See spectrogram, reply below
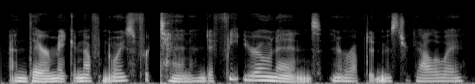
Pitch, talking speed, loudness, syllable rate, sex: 155 Hz, 190 wpm, -18 LUFS, 5.5 syllables/s, female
